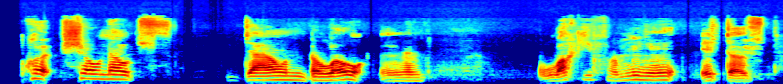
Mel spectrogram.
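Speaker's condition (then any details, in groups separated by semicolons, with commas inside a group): Cerebral palsy; wheelchair user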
